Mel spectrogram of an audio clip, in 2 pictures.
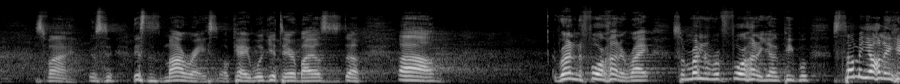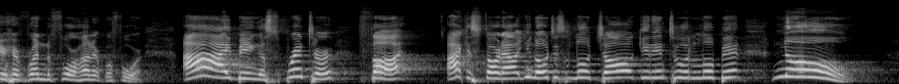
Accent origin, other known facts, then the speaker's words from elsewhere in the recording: United States; When I was growing up as a little boy, amen, I grew up in Park Hill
